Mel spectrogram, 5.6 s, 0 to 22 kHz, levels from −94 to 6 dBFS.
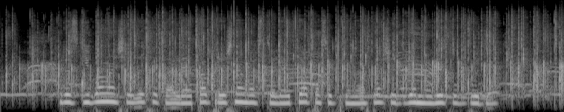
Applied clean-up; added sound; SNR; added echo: none; Applause / Cheering; 2 dB; none.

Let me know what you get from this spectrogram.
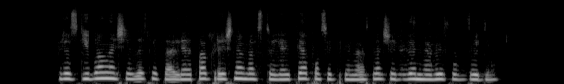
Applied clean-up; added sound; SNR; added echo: neural mask model DeepFilterNet 3.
